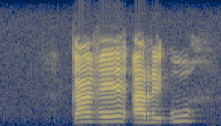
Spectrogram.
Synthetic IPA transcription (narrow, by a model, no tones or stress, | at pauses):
kʼaɣɛarɪʔʊ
